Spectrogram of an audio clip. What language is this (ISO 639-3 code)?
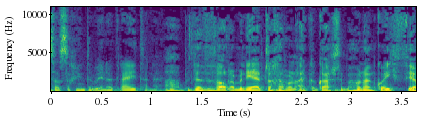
cym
